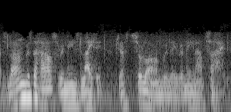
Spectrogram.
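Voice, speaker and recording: An actor playing a grave, fatalistic doctor of the occult in an old radio drama, solemn and emphatic. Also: male voice, low voice, a little slow. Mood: resigned, grim. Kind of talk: 1950s radio drama acting. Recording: tinny, noisy old radio recording.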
